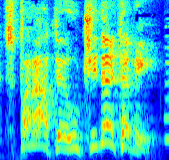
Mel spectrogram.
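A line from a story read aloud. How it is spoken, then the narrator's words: Shouting. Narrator (Italian): gridare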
